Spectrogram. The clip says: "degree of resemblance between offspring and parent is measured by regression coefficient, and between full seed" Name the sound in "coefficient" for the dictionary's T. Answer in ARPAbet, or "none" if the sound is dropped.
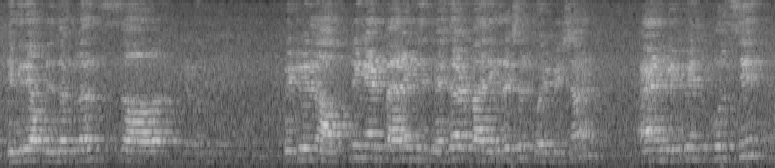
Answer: none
